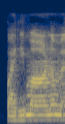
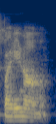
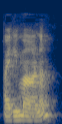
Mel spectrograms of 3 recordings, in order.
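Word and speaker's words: parimāṇa: It is actually Parimanam, not Parinama. If I have made such a wrong pronunciation, that should not be, or that should be corrected. That is not the right word. It is Parimana.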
